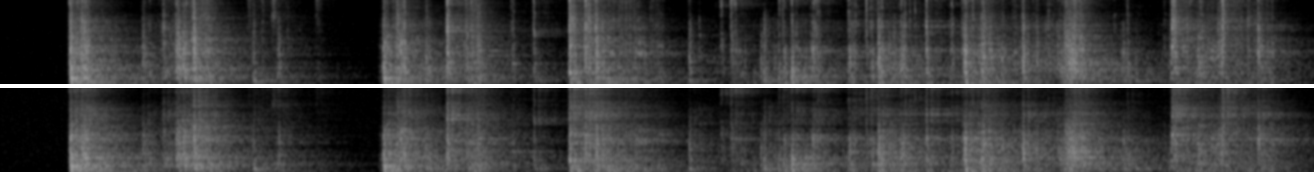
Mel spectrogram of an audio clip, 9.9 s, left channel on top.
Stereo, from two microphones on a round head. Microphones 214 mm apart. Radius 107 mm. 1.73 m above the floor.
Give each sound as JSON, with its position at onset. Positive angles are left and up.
{"t": 0.5, "sound": "a clunk", "side_deg": 70, "distance_m": 2.0}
